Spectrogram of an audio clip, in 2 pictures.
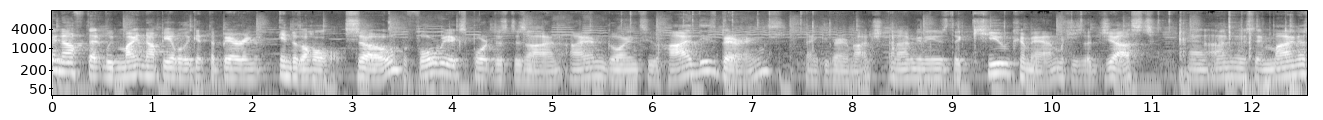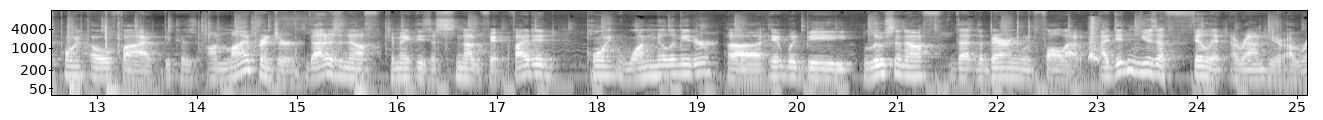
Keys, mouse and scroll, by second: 7.8 middle click, 11.6-13.5 typing.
